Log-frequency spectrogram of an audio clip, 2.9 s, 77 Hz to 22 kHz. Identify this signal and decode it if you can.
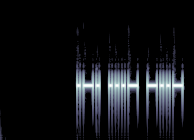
Morse code, heard as a keyed tone, about 25 wpm, 700 Hz. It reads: RVX
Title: USA Call Sign Postfixes - 3 Letters 25wpm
